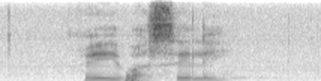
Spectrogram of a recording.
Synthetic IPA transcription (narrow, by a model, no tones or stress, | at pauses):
ɣɪɪbasɪlɪ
